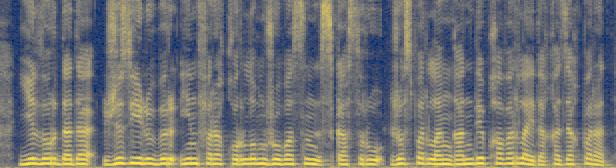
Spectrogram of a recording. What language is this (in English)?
Kazakh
